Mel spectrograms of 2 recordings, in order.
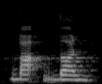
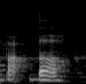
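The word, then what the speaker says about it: بعضا: Selanjutnya mad iwad, hukum bacaan mad iwad ba'don ya, tapi kalau berhenti di akhir kalimat bacanya ba'dho ya.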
